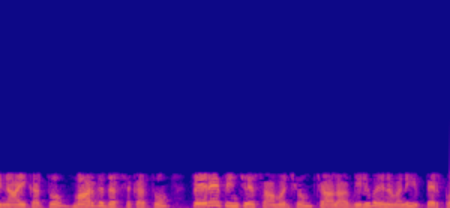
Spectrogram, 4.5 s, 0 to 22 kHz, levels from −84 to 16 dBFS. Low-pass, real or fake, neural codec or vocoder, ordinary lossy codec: 3.6 kHz; real; none; none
